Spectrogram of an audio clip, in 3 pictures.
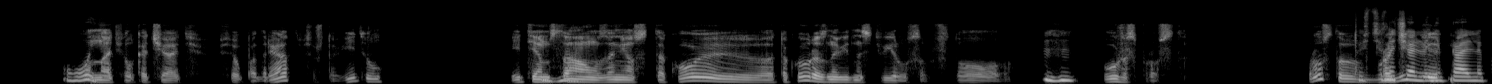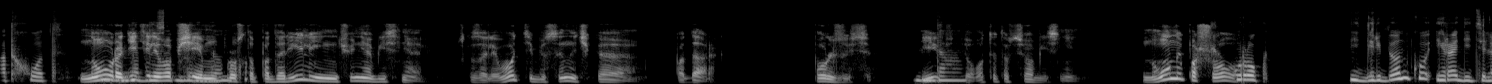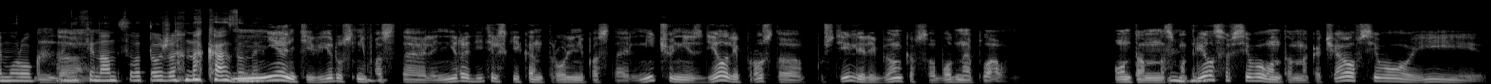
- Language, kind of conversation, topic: Russian, podcast, Нужно ли подросткам иметь смартфон?
- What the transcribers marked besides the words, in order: other background noise; laughing while speaking: "тоже наказаны"; tapping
